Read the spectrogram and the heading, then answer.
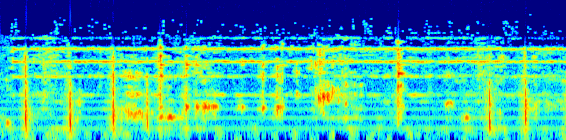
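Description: A steady, ringing alarm tone sounds continuously at a moderate level, with scattered sharp clicks and clatter breaking in irregularly over it.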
